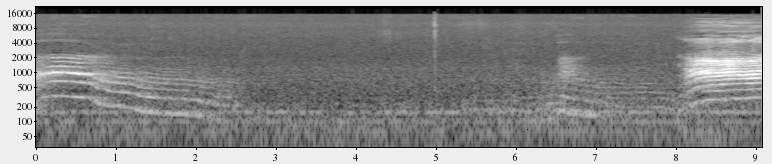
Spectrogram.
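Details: Two male cats fighting for dominance, one voicing a long, sliding yowl that falls away, a quieter moan later, then a sudden harsh, noisy hiss.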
